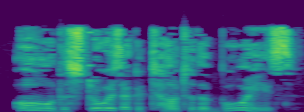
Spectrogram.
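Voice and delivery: high, eager exclamation; eager cry. A narrator's reading. Wendy tempts Peter with stories, eager cry. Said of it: "she cried".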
